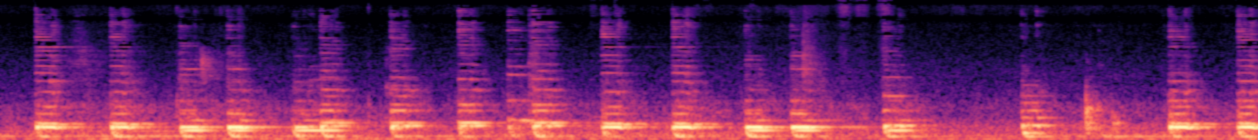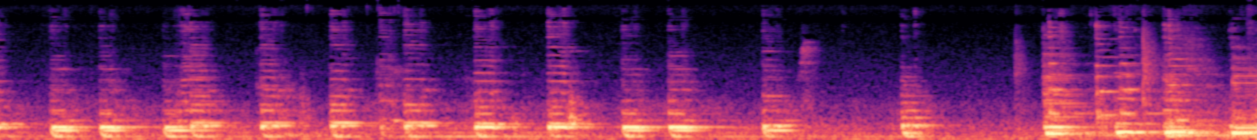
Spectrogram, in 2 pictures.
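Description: Recorded theme song on a plucked string instrument: evenly paced plucked notes, about two a second. A short break comes about three-quarters of the way in, and the arrangement fills out with a fuller low part near the end.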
